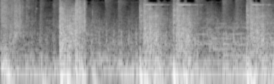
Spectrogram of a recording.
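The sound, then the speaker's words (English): Gunfire in a firefight with an armed SWAT team: dense, crackling shots run throughout, with several louder booming bursts standing out at irregular intervals and no talk. “now we've got a bit of a firefight”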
